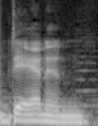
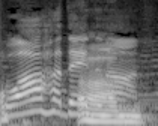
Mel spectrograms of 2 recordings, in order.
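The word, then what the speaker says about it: Tuatha Dé Danann: I just called them the Danon, like the yogurt thing, because the last words looked like it. Yeah, was supposed to be pronounced Danon. Some of them got mix-ins. Yeah. They're yogurt gods. Anyway, Breed, who is first among the Fae for now. Tuatha Dé Nanann. There you go. There it is.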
